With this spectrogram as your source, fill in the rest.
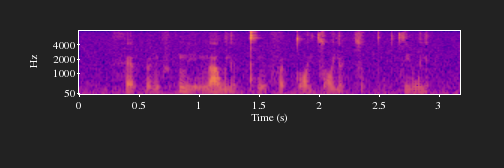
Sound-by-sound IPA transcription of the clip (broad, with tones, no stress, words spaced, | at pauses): hɛː˧p̚lɵ˨˥n fɪ˥k̚n̪iː˨ n̪aː˧wjɵ˨t̚ pʰʊ˨ŋfɐ˨t̚ t̪ɔː˨˧jt͡sɔː˨˥jɵ˨˥t̚ sʊ˥k̚pʰʊ˨k̚ t͡siː˧wjɪ˥k̚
